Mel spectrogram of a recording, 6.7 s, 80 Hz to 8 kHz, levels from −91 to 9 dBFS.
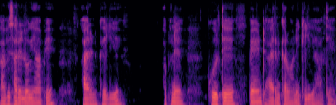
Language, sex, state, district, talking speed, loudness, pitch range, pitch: Hindi, male, Jharkhand, Jamtara, 150 wpm, -32 LUFS, 95-105 Hz, 95 Hz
